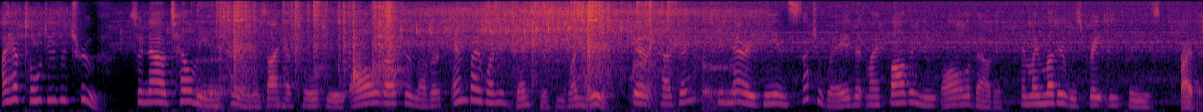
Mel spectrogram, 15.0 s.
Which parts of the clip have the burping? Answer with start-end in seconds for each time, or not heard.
2.0-3.5, 7.8-9.3.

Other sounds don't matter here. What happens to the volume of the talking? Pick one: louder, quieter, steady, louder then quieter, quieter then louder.
steady.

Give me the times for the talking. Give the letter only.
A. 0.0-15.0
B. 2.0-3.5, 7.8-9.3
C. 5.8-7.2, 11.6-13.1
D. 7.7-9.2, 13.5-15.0
A.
